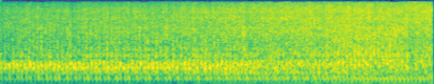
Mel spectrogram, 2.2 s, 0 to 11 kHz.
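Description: AH-64D Longbow Apache attack helicopter hovering: a steady rotor and turbine drone with a low, even hum.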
